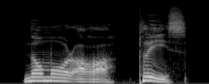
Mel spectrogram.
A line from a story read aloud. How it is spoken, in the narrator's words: he said, his voice husky and trembling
